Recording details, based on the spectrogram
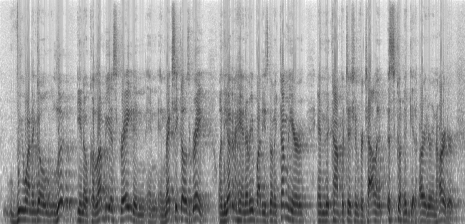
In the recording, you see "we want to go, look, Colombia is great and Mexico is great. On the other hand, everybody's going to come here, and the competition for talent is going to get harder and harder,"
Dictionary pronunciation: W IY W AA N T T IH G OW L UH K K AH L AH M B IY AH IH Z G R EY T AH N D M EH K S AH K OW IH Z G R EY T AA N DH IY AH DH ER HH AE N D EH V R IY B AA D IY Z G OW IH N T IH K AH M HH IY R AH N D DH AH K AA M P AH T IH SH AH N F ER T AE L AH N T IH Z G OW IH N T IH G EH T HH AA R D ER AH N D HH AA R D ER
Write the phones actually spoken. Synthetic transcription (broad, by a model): W IY W AA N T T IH G OW L UH K K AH L AH M B IY IH Z G R EY T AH N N M EH K S AH K OW IH Z G R EY T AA N DH IY AH DH ER HH AE N D EH V R IY B AA D IY Z G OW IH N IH K AH M HH IY R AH N DH AH K AA M P AH T IH SH AH N F ER T AE L AH N T IH Z G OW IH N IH G EH T HH AA R D ER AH N HH AA R D ER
